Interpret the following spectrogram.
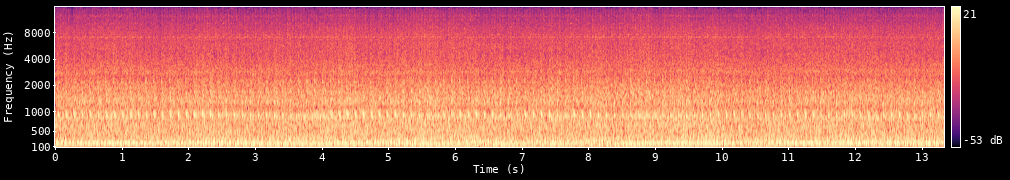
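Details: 1940 Lister JP3 single-phase 230 V diesel genset test run after water pump rebuild (slight weep at top radiator hose clamp): steady low thump at even pace with constant hum on top, no knocks or misses; normal running.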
